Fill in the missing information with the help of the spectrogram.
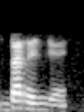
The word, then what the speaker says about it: Berenyi: If you're Hungarian, the enunciation is Berenyi.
